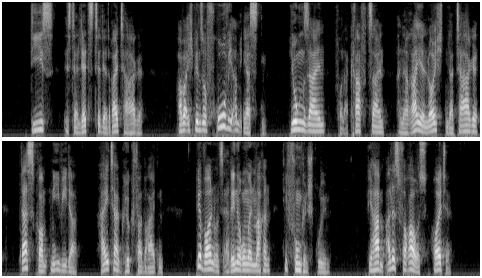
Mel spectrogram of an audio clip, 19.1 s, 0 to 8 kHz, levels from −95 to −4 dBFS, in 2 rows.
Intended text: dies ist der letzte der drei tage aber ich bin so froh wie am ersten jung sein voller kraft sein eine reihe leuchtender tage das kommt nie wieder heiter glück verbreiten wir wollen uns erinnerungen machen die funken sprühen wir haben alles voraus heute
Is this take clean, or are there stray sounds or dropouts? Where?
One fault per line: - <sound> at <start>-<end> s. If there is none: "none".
- dropout at 4.8-4.8 s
